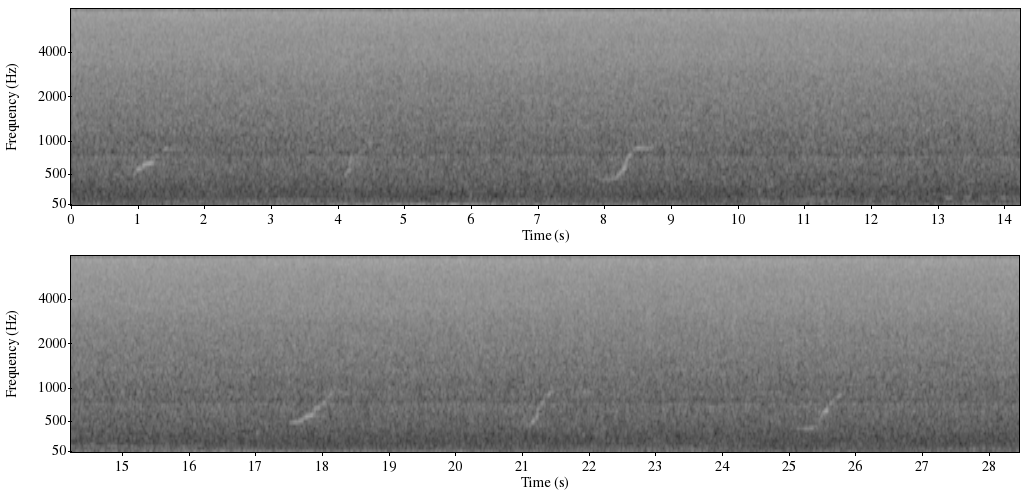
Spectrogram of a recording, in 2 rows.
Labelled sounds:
8.3	8.7	humpback whale, 0.80 to 0.96 kHz

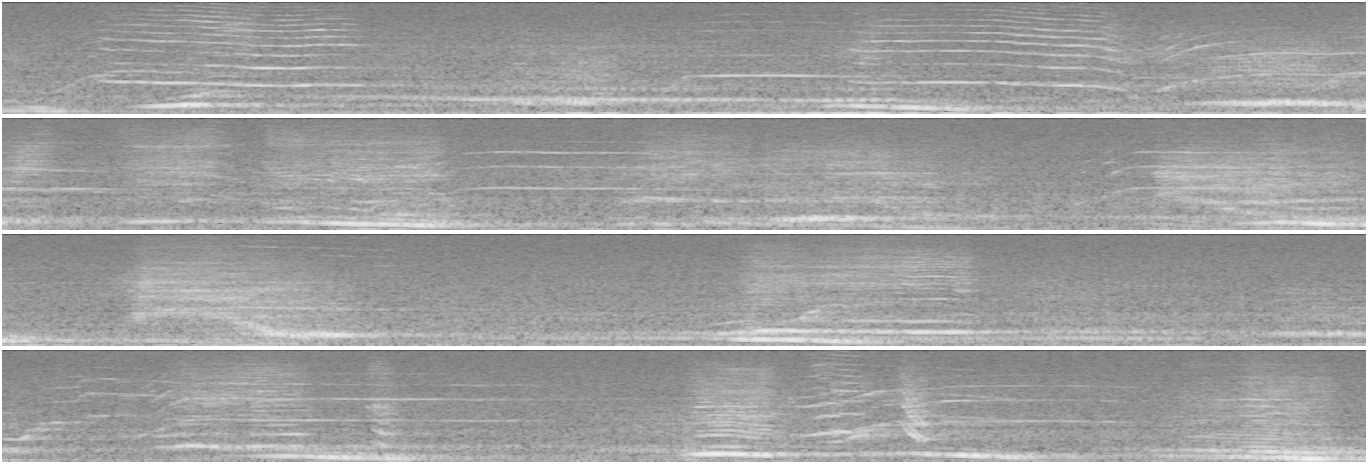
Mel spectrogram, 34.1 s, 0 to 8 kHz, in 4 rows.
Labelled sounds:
0.5	2.3	humpback whale, 0.80 to 7.7 kHz
4.2	7.1	humpback whale, 0.83 to 7.1 kHz
7.4	10.7	humpback whale, 0.90 to 4.0 kHz
10.9	12.4	humpback whale, 0.93 to 3.4 kHz
13.7	14.1	humpback whale, 1.7 to 2.6 kHz
15.4	16.2	humpback whale, 0.90 to 3.4 kHz
17.8	19.4	humpback whale, 0.80 to 5.9 kHz
21.8	23.1	humpback whale, 1.2 to 4.8 kHz
25.8	28.7	humpback whale, 0.80 to 4.0 kHz
29.9	32.2	humpback whale, 0.80 to 7.1 kHz

